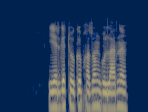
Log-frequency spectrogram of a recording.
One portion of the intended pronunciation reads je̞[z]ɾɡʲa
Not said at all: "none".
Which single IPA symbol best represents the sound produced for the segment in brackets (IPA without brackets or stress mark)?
none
